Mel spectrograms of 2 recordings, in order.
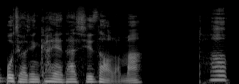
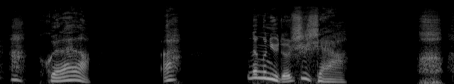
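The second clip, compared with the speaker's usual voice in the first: ordinary talk, nothing marked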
